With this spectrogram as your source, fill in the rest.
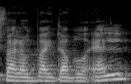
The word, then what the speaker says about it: elle: So she is E-L-L-E, and the E at the end is silent. So we only pronounce the E-L. Even this L, we can consider it as silent. So how do we pronounce it? L, L, L. So the E here is pronounced as an A, and that's because it's followed by double L.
